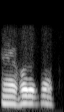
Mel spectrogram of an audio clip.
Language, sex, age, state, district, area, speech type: Punjabi, male, 30-45, Punjab, Amritsar, urban, conversation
